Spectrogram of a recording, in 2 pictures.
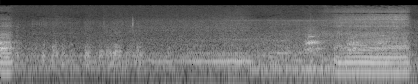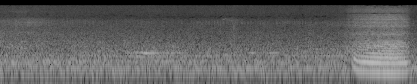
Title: JOE - American Bulldog - Snoring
